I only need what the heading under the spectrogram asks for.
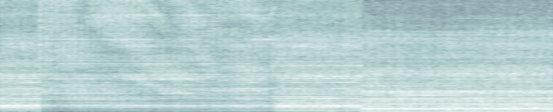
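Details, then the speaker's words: Wood-cutting band saw making a straight cut with the material guided along the fence: even, regular rhythmic rasping of the blade over a steady motor hum, with no squeal, screech or clicking; normal cutting. "So as I'm pushing a piece of material through the saw, I'll notice the regular rhythmic sound of the blade cutting."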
